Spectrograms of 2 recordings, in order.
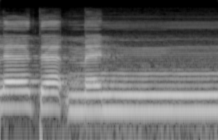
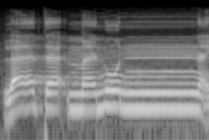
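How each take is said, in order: First: The lips round briefly during the nasal hum. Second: A full u vowel is sounded between the n sounds. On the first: The speaker calls it right. "kita langsung monyongkan sejenak, sebentar langsung ditarik lagi" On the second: The speaker calls it wrong. "jangan manunna, la ta'manunna, ini udah beda"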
